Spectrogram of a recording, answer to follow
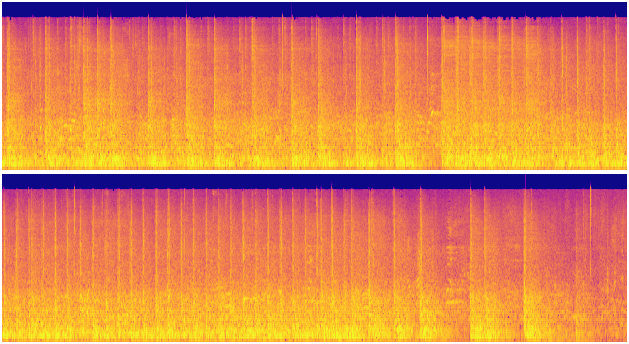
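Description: Nanta ensemble drumming: rapid, dense stick strikes on barrel drums and two large drums on stands, over a steady backing music track. Near the end the dense playing drops away, leaving a few separate loud hits.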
